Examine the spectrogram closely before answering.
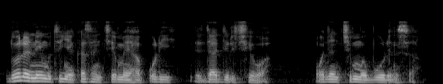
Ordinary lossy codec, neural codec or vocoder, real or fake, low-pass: none; none; real; none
